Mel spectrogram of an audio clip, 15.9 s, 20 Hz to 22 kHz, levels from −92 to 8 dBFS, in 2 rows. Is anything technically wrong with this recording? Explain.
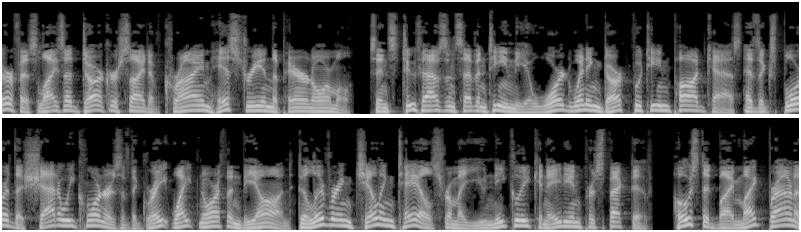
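No, the speech signal shows no technical faults anywhere in the recording.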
